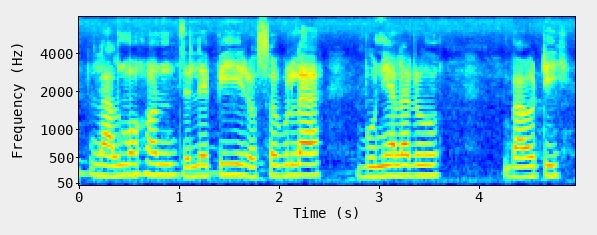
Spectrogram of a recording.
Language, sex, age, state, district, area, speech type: Assamese, female, 45-60, Assam, Sivasagar, rural, spontaneous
